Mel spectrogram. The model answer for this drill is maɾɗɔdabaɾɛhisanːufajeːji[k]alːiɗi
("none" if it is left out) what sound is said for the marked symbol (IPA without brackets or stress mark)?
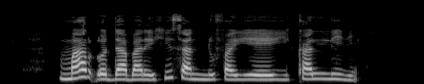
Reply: k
